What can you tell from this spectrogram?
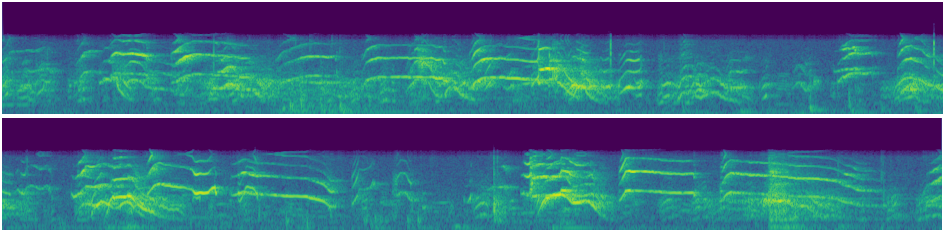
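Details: Several Afghan Hound puppies at the Szitár al Fidda kennel crying in chorus, loud bursts of overlapping high whines and squeals that swell and fade in waves.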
